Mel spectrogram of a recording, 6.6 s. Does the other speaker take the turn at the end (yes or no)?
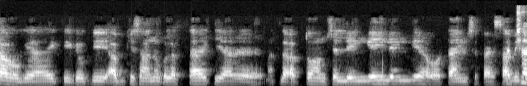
yes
